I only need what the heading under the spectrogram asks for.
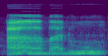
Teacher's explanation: baik dibaca waqaf maupun dibaca wasol untuk kasus amanu ini sama, yaitu dibaca panjang 2 harokat.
